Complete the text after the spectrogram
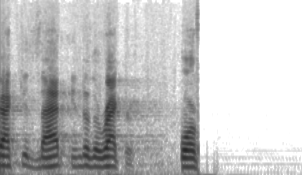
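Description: A middle-aged man speaks forcefully into a microphone.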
